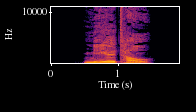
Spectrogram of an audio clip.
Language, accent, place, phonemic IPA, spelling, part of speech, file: German, Germany, Berlin, /ˈmeːlˌtaʊ̯/, Mehltau, noun, De-Mehltau.ogg
- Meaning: mildew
